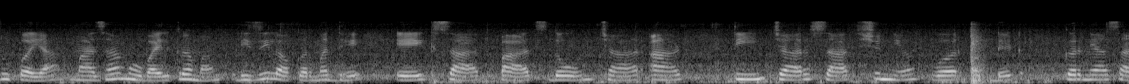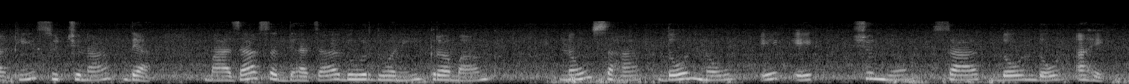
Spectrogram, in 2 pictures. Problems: constant background noise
